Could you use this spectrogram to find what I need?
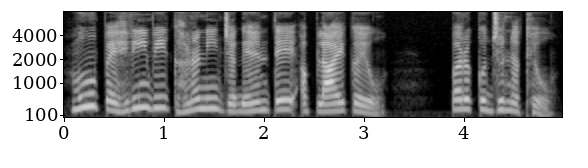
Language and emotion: Sindhi, neutral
